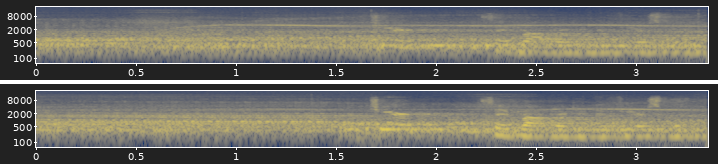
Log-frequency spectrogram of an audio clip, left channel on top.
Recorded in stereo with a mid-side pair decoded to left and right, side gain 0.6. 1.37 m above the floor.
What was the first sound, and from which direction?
A woman speaking, 55° right.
